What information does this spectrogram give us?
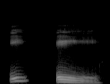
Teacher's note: तो ई के लिए आप तालु में लगाते हैं, थोड़ा सा जीभ का एक पार्ट इसमें तालु में लगता है। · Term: तालव्य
